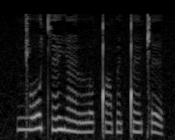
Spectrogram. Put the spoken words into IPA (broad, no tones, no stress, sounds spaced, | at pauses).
ŋ͡ǁ ɔ cʰ ɛ̃ j æ̃ lː ɔ ǃ ɑ̃ p ɛ̃ ǃ ɛ̃ ǁ ɛ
